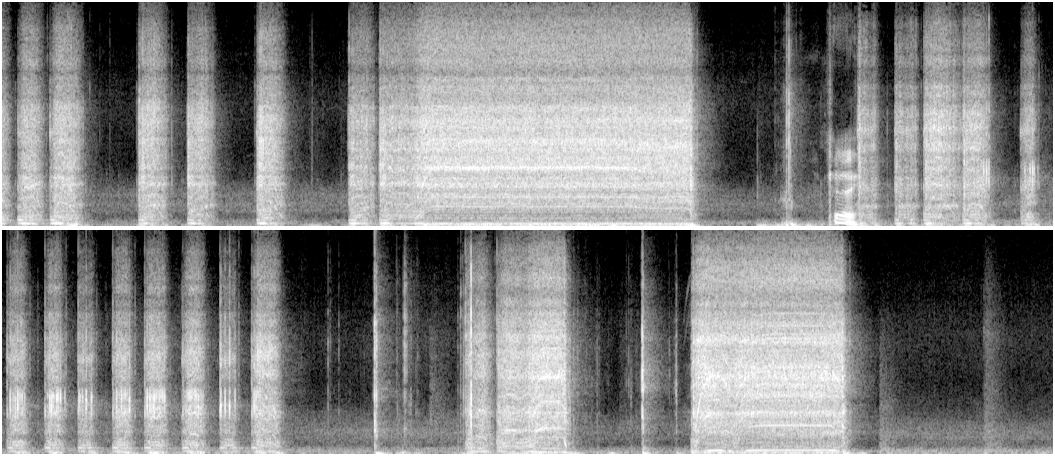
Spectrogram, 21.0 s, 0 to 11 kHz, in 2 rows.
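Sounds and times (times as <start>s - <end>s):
power drill drilling: 0.0s - 0.8s, 1.4s - 2.9s, 3.5s - 7.0s, 8.6s - 13.4s, 15.2s - 16.2s, 17.4s - 19.1s.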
